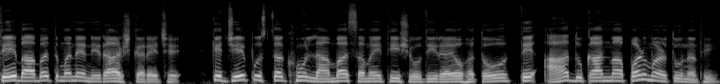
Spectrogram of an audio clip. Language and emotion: Gujarati, sad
